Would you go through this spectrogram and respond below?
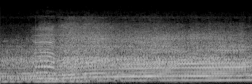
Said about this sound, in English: Motorbikes. We're not that, actually, while it looks like I'm in the middle of the woods here, Broadway is right over there. So you do hear some traffic, not so much when you get further, a little bit further in.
